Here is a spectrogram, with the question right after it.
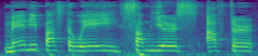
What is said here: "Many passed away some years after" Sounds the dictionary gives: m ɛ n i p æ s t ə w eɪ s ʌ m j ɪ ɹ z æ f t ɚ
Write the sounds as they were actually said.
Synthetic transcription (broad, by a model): m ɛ n i p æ s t ə w eɪ s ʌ m j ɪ ɹ s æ f t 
